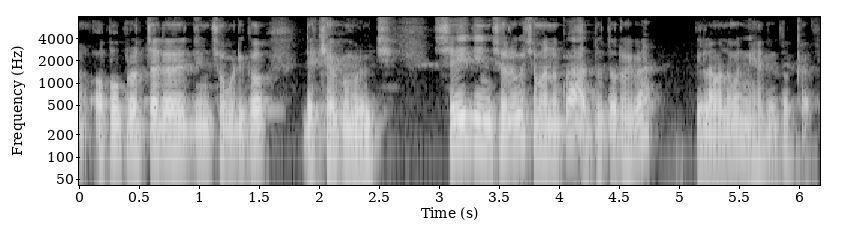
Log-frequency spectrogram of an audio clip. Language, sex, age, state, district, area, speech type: Odia, male, 45-60, Odisha, Jajpur, rural, spontaneous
